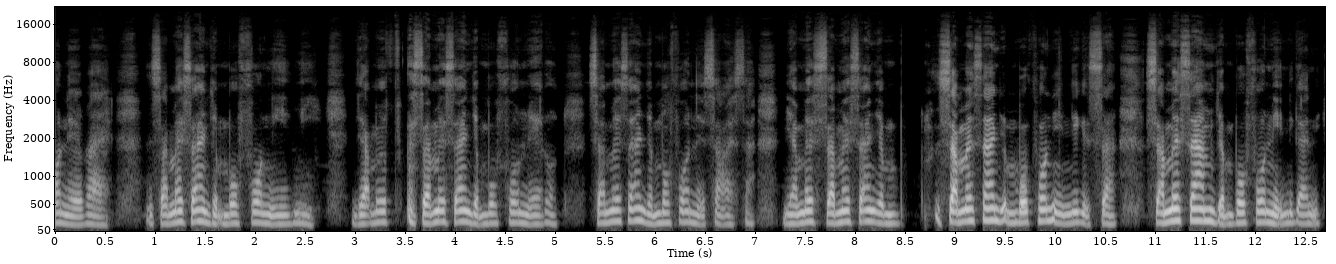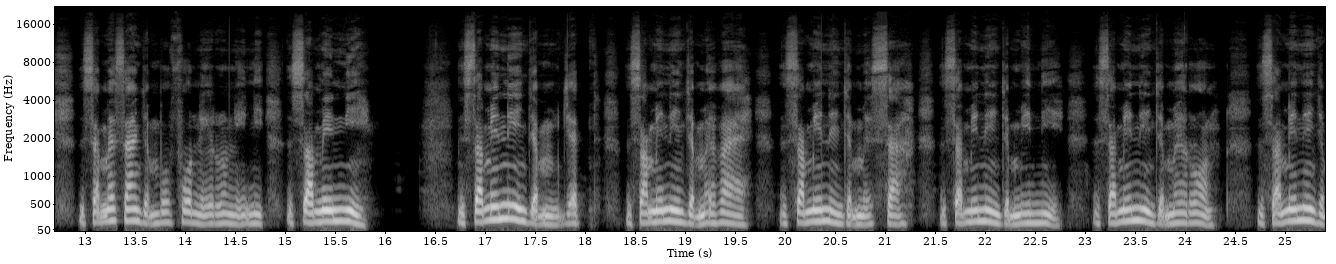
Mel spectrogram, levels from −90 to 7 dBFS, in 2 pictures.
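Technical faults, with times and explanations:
No technical faults detected.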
